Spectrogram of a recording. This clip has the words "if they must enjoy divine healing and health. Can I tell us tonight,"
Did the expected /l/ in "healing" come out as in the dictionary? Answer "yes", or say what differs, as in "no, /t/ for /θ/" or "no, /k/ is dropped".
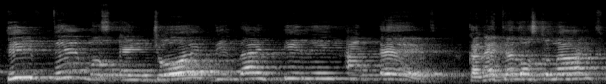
yes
